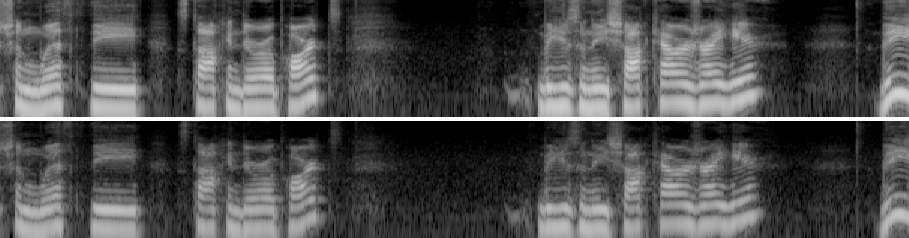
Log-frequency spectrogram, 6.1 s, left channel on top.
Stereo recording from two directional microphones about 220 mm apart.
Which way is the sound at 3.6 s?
40° left (ahead or behind).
